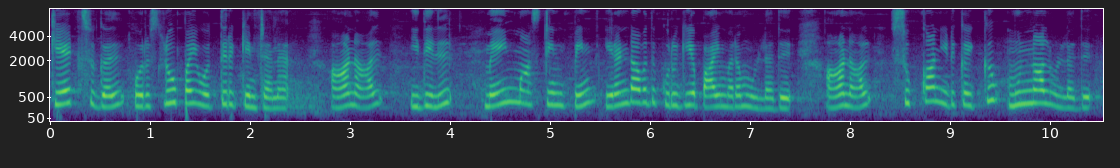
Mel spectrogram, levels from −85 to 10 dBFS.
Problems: none marked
